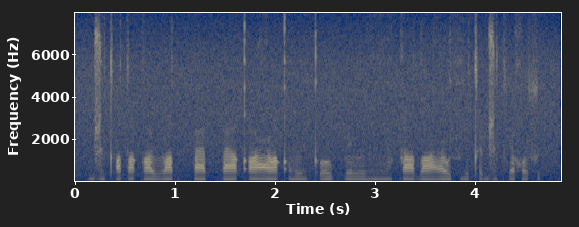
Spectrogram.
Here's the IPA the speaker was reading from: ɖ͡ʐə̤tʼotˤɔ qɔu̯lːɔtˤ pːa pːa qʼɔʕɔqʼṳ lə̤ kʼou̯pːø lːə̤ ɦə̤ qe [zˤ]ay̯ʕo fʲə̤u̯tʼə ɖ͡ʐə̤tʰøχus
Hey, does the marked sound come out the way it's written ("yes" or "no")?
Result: no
